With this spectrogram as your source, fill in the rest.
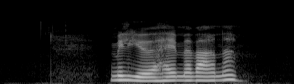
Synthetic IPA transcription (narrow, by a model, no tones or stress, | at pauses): mɪljøːhæɪməʋæʁnə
